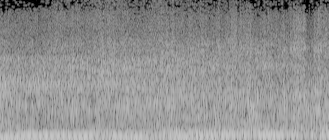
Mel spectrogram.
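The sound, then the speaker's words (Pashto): Traffic of trucks and cars on a dusty bypass road beside a shop in Kandahar city makes a continuous, dense roar. A heavy low rumble persists throughout with no distinct pass-bys. “محمود ازادي راډیو ته وویل چې پر دغه سړک هر ورځ سلګونه لوی او کوچني موټر تیریږي”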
